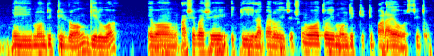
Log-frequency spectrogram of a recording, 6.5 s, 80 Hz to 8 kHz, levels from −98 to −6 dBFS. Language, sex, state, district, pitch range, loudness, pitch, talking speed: Bengali, male, West Bengal, Jhargram, 95-110 Hz, -18 LUFS, 100 Hz, 155 wpm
